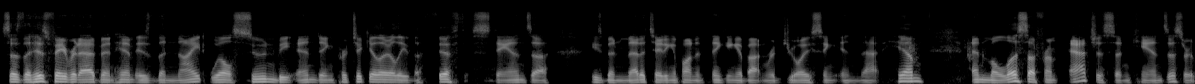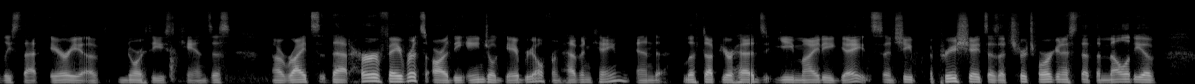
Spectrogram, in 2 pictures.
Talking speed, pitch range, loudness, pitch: 185 wpm, 95-115 Hz, -31 LUFS, 105 Hz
